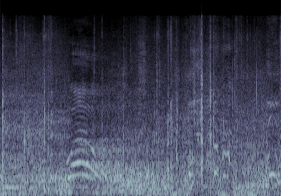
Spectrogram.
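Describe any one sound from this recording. Skateboard wheels roll and rumble over a wooden ramp.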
